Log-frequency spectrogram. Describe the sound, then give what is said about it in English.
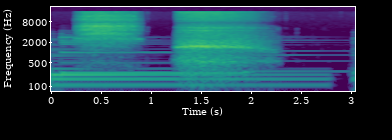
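Breathing of a person lying on a cold floor in hot July: two soft, airy breath rushes, the second louder and longer, over a steady low hum, then a short quiet pause. “A moment ago, I realized I can hear myself breathe.”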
